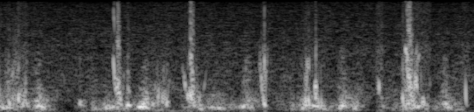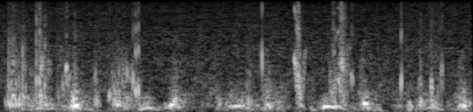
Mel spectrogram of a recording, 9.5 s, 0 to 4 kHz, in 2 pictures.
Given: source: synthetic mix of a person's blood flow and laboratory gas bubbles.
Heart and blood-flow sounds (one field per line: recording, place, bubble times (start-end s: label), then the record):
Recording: Doppler ultrasound of blood flow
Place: precordium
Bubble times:
0.00-0.33 s: bubbles
0.81-0.86 s: bubbles
1.15-1.36 s: bubbles
1.54-1.75 s: bubbles
1.83-2.13 s: bubbles
2.60-2.72 s: bubbles
3.02-3.31 s: bubbles
3.79-3.86 s: bubbles
4.03-4.33 s: bubbles
4.65-4.72 s: bubbles
4.82-5.29 s: bubbles
5.33-5.48 s: bubbles
5.70-5.79 s: bubbles
5.82-6.20 s: bubbles
7.23-7.31 s: bubbles
7.35-7.43 s: bubbles
7.70-7.83 s: bubbles
8.05-8.31 s: bubbles
8.76-8.82 s: bubbles
8.95-9.01 s: bubbles
9.05-9.20 s: bubbles
From the record:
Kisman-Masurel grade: 242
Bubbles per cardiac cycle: several, 3 to 8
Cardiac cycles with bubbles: 100%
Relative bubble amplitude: moderate (0.250 to 0.450)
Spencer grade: 3 (all of the cardiac periods contain showers or single bubble signals, but not dominating or overriding the cardiac motion signals)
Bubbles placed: only in the low amplitude regions of the cardiac cycle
